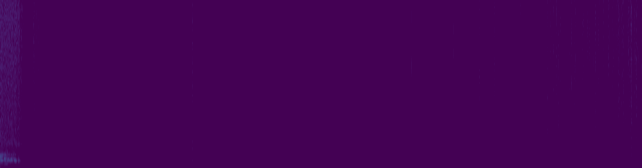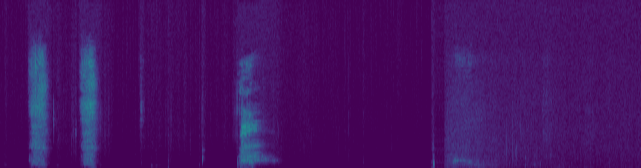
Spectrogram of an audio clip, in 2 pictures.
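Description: Two quick sharp sneezes, then a louder third burst and a noisy exhale, after long silence; ordinary sneezing.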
